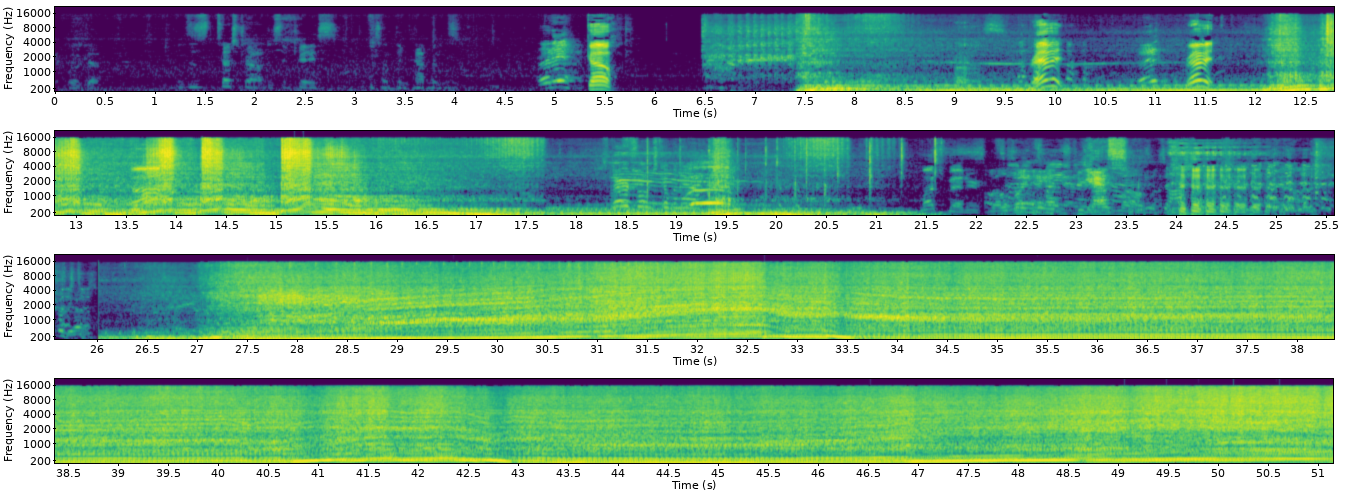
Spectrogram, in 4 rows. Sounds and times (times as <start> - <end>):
Medium engine (mid frequency): 6.4 - 21.5, 26.0 - 51.1.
